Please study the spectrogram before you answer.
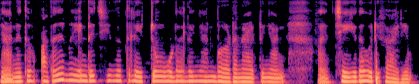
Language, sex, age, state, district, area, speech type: Malayalam, female, 30-45, Kerala, Ernakulam, rural, spontaneous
